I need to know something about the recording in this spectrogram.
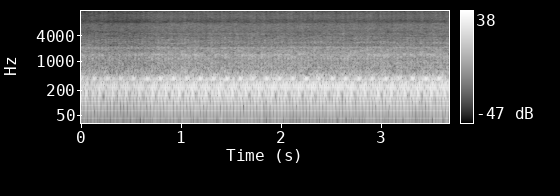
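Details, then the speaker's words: Jeep Cherokee after replacing a faulty secondhand crankshaft sensor that caused a no-start: now running with a smooth, steady, even idle and no misses, though somewhat smoky. Crank waveform now good. Normal idle. "okay so we have it up and running"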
